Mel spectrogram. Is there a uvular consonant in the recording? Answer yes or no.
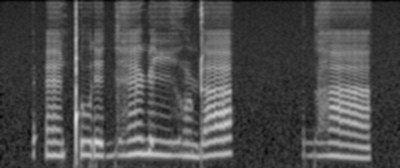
no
